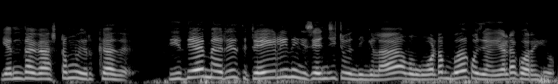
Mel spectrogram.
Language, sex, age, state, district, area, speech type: Tamil, female, 30-45, Tamil Nadu, Salem, rural, spontaneous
